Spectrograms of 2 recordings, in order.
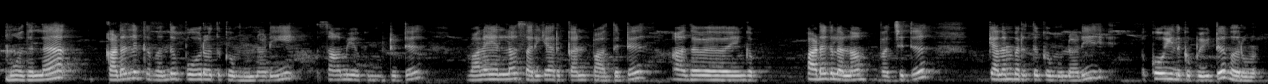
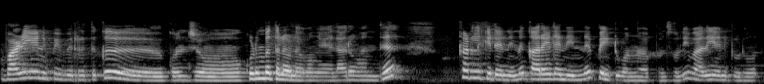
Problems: none marked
